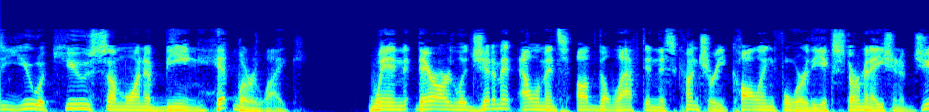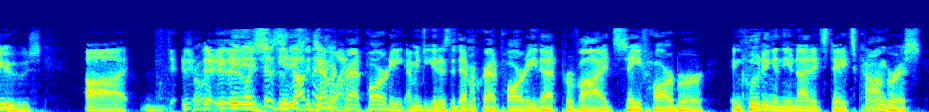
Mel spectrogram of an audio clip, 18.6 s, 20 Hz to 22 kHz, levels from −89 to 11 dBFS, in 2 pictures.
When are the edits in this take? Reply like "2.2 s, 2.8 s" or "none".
13.5 s

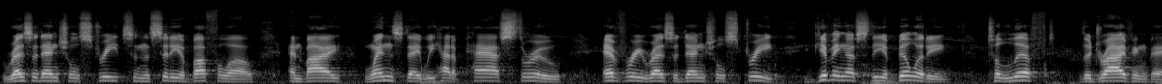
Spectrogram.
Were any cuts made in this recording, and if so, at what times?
none

